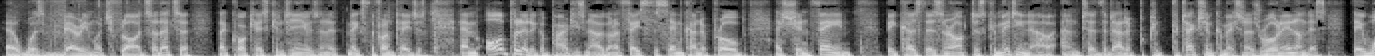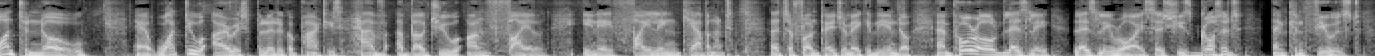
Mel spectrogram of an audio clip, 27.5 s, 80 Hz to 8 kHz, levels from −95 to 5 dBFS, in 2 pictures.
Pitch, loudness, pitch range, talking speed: 95 Hz, -13 LUFS, 85-105 Hz, 200 wpm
